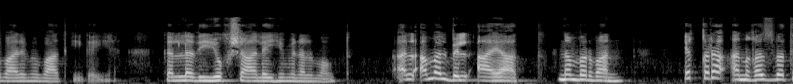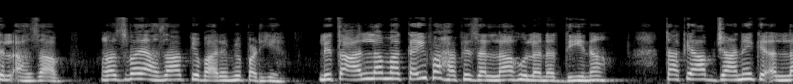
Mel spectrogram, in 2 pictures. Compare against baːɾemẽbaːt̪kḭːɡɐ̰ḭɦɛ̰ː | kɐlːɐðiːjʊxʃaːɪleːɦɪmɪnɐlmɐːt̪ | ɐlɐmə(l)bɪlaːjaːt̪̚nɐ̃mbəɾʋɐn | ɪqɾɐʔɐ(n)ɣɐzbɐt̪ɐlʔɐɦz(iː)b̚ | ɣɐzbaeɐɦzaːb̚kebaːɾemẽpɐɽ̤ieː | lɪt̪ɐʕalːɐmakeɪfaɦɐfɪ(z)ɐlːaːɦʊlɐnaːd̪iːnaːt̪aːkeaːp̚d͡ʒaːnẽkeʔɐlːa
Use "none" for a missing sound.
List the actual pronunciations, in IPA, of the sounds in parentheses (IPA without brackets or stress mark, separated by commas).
l, n, aː, z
